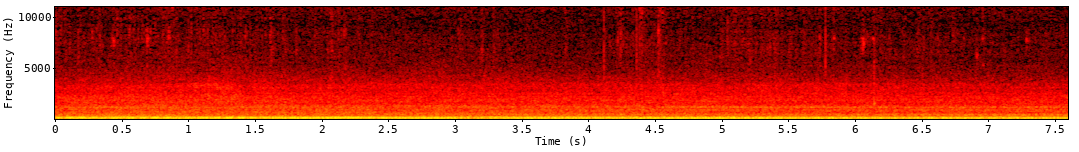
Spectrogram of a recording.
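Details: Car driving, front driver's side: steady low droning rumble, louder on acceleration, with the steering wheel shaking; owner suspects a bad wheel bearing, not confirmed.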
